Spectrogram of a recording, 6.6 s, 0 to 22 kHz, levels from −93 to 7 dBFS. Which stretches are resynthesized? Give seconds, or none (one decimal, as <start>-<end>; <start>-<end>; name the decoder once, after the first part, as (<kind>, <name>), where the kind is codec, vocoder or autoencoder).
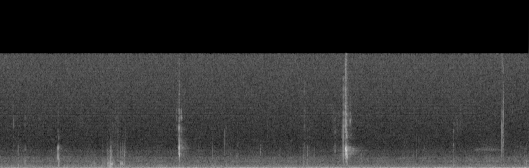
0.0-3.2 (vocoder, BigVGAN v2); 3.7-6.0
